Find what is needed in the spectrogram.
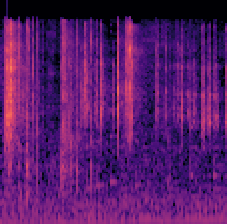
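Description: Small plastic packet of nail charms crinkling as it is handled and opened, in several short sharp rustles, the loudest right at the start.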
